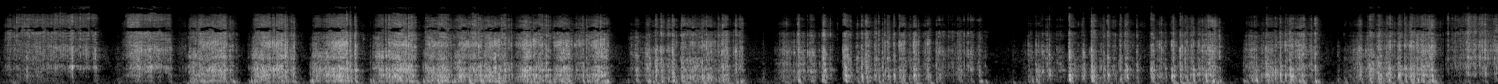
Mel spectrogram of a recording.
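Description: Long black nails scratch a dry oval polyurethane foam kitchen sponge, first on its turquoise foam side and then on its green abrasive fibre scouring pad. The result is a string of dry, raspy, broadband scratching bursts with a bright hiss, broken by short, irregular pauses.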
